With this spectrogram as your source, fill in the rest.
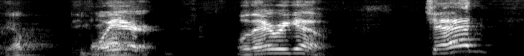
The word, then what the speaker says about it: Poirier: Is that how it's pronounced? Yes, Poirier. Yep. Poirier.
